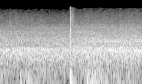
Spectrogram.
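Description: A sharp slap of a blow lands once.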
